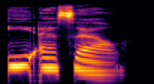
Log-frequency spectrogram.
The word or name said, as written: ESL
